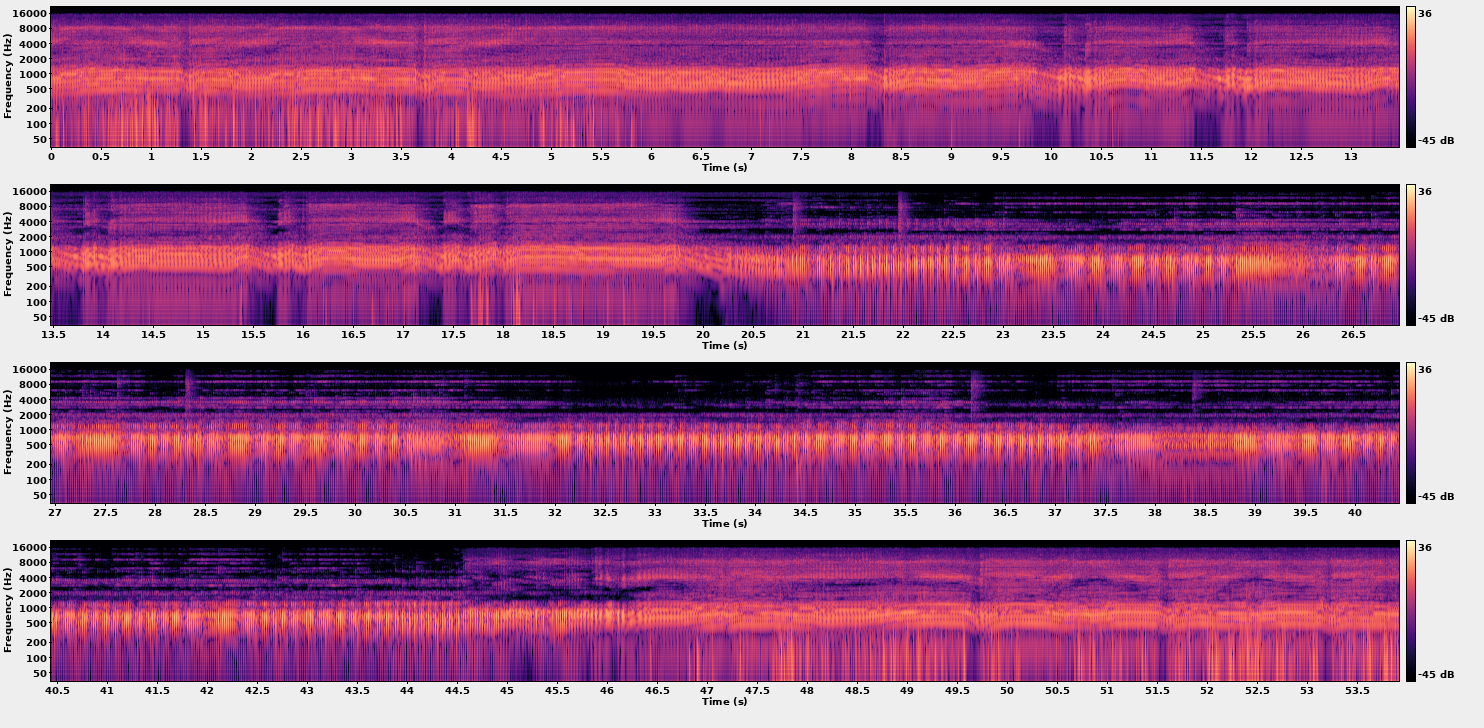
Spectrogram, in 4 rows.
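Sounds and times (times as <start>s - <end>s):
chainsaw cutting a log: 0.0s - 53.9s.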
